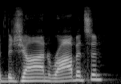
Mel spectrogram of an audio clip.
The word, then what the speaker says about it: Bijan Robinson: Sophomore running back, I hope I'm saying this correctly, Bijan Robinson. – I believe that's correct.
